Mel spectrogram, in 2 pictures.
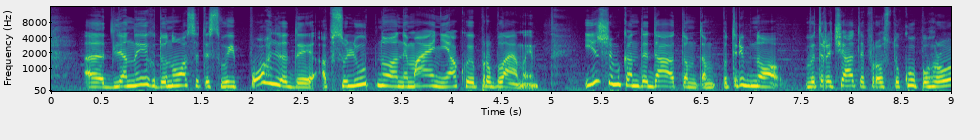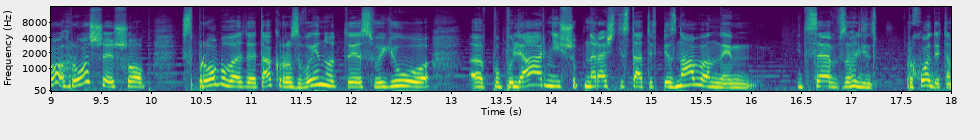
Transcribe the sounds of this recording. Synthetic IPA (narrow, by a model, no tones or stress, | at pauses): d̪lʲɐnɪxd̪ɔnɔsɪt̪ɪsʋɔjipɔɦlʲɐd̪ɪʔɐbsɔlʲut̪nɔnɛmɑjɛnʲijakɔjipɾɔblˠɛmɪ̰ | inʃɪmkɐnd̪ɪd̪ɑt̪ɔmt̪ɑmpɔt̪ɾʲibnɔ | ʋɪt̪ɾɐt͡ʃɑt̪ɪpɾɔst̪ɔkupʊɦɔɦɾɔʃɪʃt͡ʃt͡ʃɔbspɾɔbʊʋɐt̪ɪt̪ɑkrɔzʋɪnʊt̪ɪsʋɔju | pɔpʊlʲɑrnʲisʲt͡ʃɔbnɐɾɛʃtʲist̪ɑt̪ɪwpʲiznɑʋɐnɪm | it̪sɛʋzɐɦɐlʲi | pɾɪxɔd̪ɪt̚ʲt̪ɑm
